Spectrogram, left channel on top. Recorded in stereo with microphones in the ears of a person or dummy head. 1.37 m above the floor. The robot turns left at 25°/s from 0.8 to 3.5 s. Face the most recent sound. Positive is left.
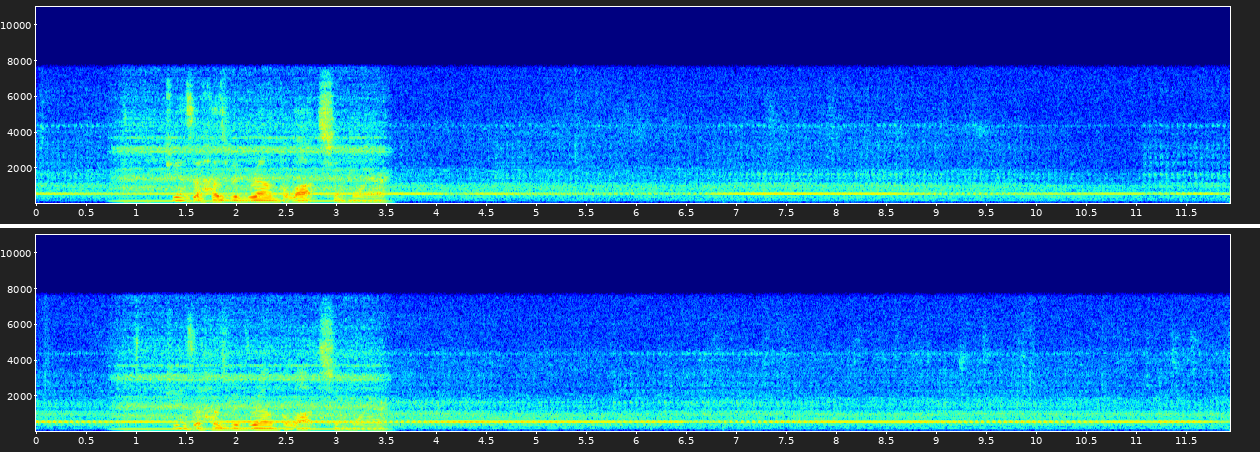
turn(degrees=40)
